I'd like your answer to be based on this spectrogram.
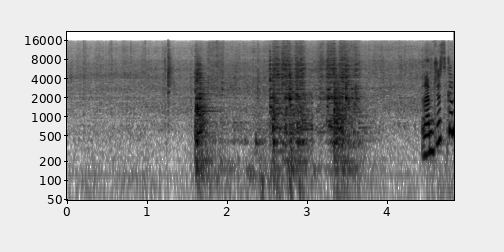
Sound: pan sizzling

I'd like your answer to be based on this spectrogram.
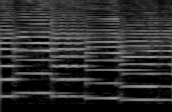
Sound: none

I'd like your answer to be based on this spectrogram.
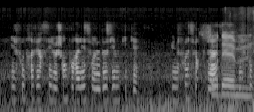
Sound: speaking in foreign language

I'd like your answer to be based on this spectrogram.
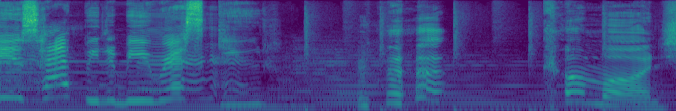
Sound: laughing

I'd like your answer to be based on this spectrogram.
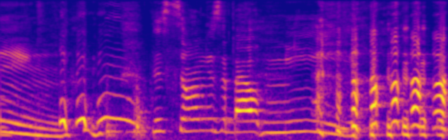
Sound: laughs; laughs

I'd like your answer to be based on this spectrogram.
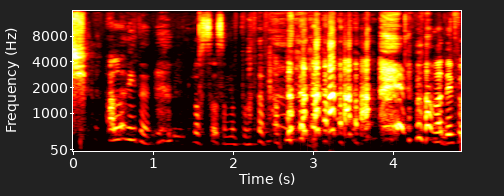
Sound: both laugh

